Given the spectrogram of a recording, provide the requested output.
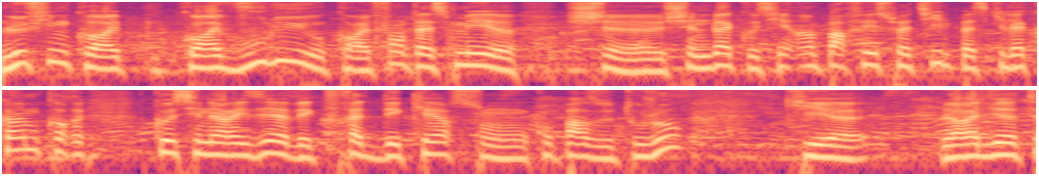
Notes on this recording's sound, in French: Enregistré au Hurling pub ( 8 Rue Descartes, 75005 Paris ), le samedi 20 Octobre 2018.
